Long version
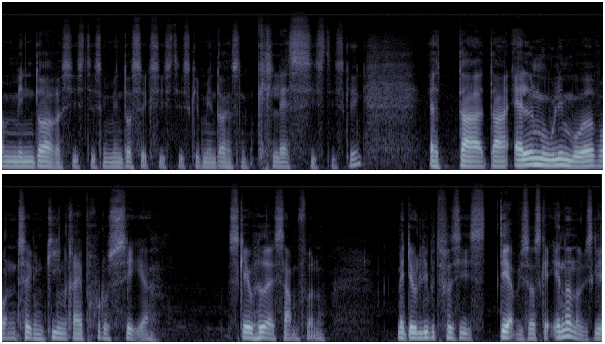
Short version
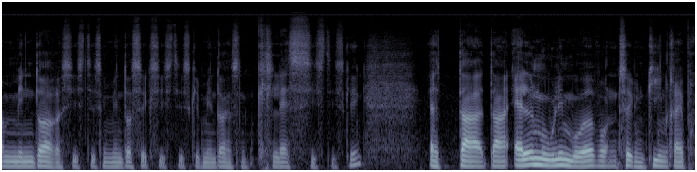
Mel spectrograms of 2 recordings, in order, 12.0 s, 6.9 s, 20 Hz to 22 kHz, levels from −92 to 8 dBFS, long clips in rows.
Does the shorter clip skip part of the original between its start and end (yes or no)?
no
